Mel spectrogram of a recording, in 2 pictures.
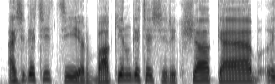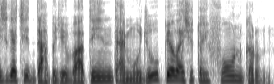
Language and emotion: Kashmiri, neutral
